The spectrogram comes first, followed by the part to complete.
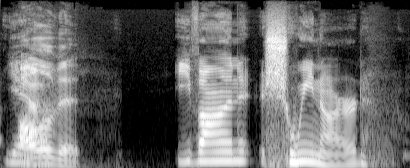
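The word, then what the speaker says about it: Chouinard: Ivan Schweinard. I think that's how you pronounce his. That is how you pronounce his last name. I'm telling you right now. Yeah, I yeah, know yeah. that for sure. Schweinard.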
